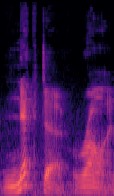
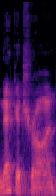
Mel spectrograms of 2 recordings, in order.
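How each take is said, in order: First: The name is 'nectar' followed by 'Ron'. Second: The name ends with a 'tron' sound. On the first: The speaker calls it right. "but it is Nectaron" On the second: The speaker calls it wrong. "I was saying it wrong. I was saying Necatron"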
